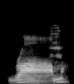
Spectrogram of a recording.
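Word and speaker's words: Ram: The first name is spelled R A M. Rom.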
